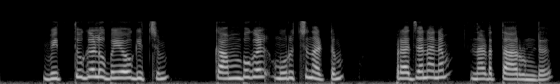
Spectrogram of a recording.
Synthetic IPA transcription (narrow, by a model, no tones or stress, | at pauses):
ʋit̪ːuɣɐɭubɐjo̞ːɡit͡ɕːumkɐmbuɣɐɭmurit͡ɕːunɐʈːumprɐd͡ʑɐnɐnɐm | nɐɽɐt̪ːaːruɳɖɨ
